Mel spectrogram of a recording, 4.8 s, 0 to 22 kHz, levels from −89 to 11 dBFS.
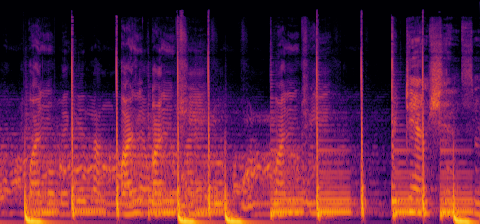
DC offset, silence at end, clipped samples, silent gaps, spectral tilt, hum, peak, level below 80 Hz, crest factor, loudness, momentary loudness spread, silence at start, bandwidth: under 0.1%; 0 s; under 0.1%; none; -6.5 dB/octave; none; 0 dBFS; -14 dBFS; 12 dB; -14 LUFS; 6 LU; 0 s; 13 kHz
